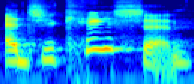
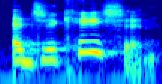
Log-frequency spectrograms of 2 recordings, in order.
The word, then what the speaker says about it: education: it should be sincere another word education right a common word that we use all the time and the good thing is that tion words have a pattern that you can recognize education it's stress on the syllable before should so this adds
